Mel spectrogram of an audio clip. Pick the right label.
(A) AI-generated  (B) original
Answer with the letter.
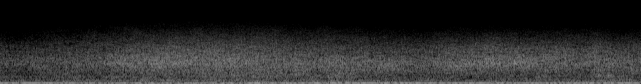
A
